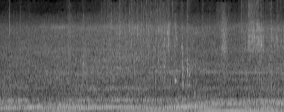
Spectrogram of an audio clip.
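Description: Water pouring from a watering spout onto potted plants, over the steady low hum of a lawn mower engine running.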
